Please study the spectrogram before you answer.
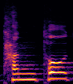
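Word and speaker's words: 忐忑: 그래서 이 증후군을 탄터 증후군이라 그래. 이제 탐특이라고 우리는 읽는데 중국 사람들은 탄터라고 발음을 하는데, 탄터 증후군, 중국이 이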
